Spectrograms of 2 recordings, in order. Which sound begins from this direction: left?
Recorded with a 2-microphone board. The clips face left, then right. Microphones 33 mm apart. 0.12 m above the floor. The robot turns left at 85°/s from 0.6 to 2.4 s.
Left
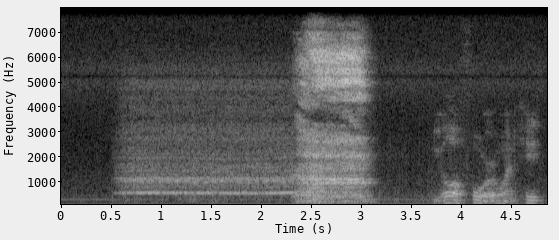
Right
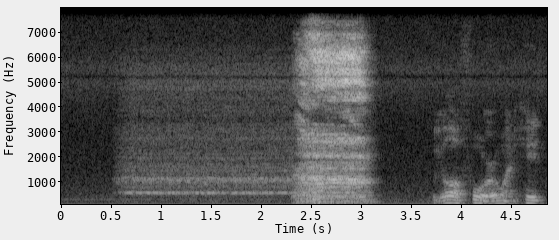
A man speaking, at 3.7 s.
